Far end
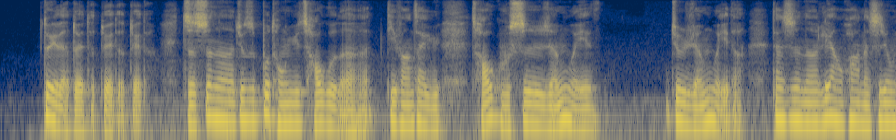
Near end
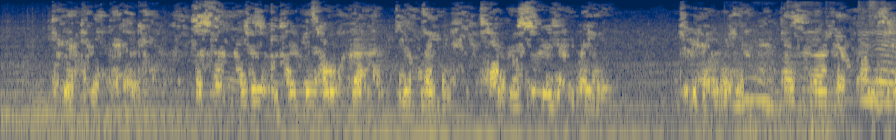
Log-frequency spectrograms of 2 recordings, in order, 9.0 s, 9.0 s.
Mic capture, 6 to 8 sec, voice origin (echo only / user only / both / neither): both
